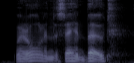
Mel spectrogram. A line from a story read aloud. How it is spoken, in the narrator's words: said Lewisham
